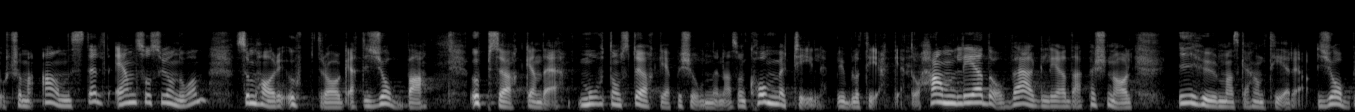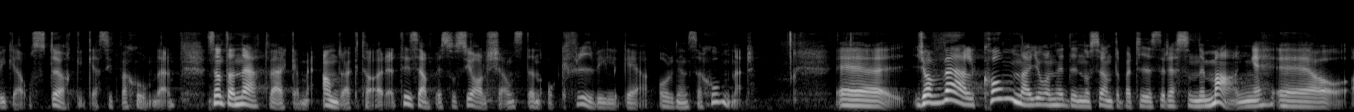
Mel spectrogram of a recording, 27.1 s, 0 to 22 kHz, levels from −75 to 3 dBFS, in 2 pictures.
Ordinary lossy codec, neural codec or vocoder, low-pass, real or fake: none; none; none; real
